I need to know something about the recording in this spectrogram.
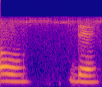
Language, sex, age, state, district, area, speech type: Bodo, female, 45-60, Assam, Chirang, rural, conversation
